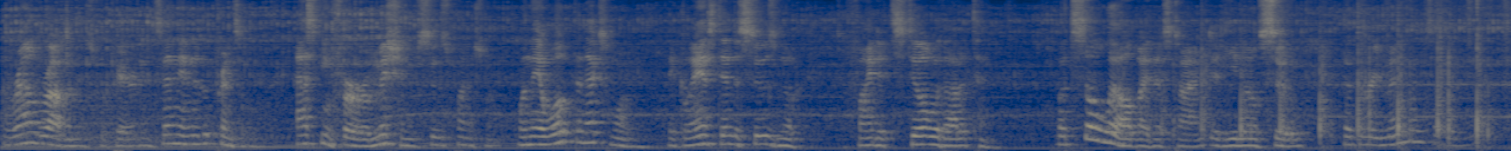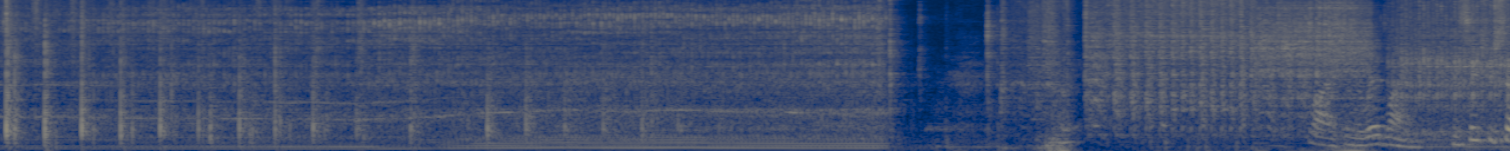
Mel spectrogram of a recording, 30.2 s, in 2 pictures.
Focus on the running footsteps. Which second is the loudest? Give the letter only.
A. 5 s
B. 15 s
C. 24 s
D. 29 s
B.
